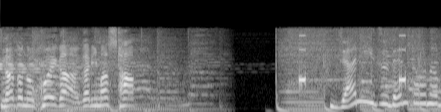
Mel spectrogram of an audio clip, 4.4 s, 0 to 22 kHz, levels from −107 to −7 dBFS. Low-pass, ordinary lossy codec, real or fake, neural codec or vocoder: none; none; real; none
